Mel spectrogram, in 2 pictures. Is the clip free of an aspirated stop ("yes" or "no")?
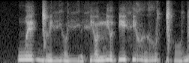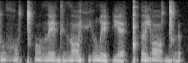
no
